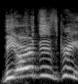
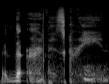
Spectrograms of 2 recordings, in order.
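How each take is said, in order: First: It is yelled loudly. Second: It is said at a normal, quiet volume.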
